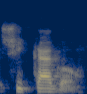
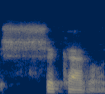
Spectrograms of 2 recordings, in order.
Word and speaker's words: Chicago: what's the other one Chicago right for example the state we don't say Chicago right that sounds very Latin American no say Chicago Chicago okay so those are exceptions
